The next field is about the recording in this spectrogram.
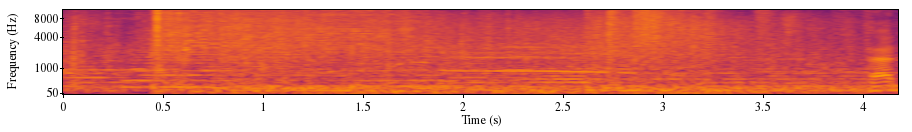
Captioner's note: shouting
